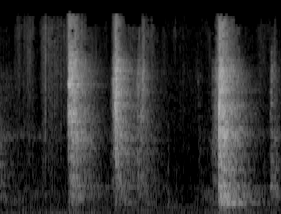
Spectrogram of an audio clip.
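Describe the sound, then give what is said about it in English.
A metal safe hidden behind a screen is opened, giving three separate clunks with sharp metallic edges and quieter gaps between them. “There's a safe behind it. Yes. Now watch. I shall open it and you shall see.”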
